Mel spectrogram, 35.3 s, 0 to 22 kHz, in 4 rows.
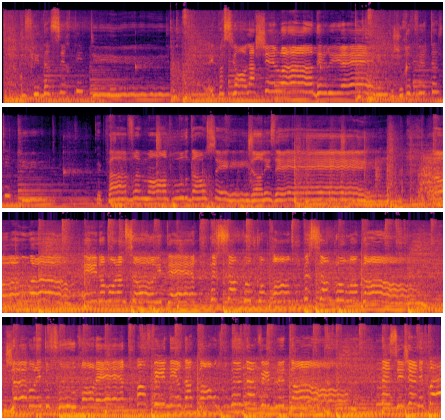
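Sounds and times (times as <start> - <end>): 
pop singing: 0.0 - 35.2.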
